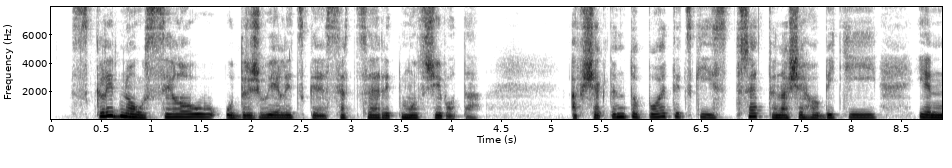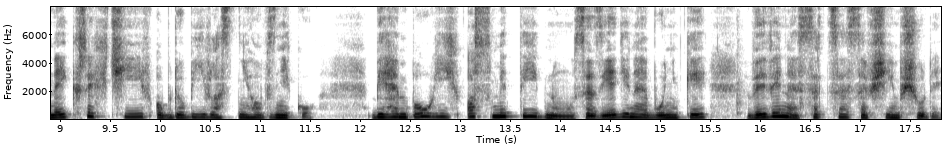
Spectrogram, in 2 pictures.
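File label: Female Czech documentary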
